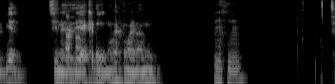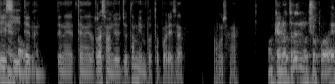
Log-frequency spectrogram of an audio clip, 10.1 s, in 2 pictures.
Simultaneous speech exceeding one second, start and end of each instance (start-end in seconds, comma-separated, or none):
none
